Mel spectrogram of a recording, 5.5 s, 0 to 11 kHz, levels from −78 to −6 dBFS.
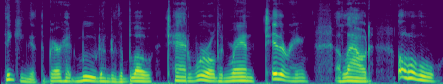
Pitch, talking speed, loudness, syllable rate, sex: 145 Hz, 185 wpm, -19 LUFS, 5.0 syllables/s, male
